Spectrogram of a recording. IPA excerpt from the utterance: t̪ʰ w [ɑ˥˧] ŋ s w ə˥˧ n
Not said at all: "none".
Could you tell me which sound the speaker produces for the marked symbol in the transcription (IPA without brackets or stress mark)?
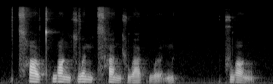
ɑ˥˧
